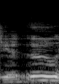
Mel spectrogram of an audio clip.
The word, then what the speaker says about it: Yahu: The names in these texts demonstrate that the Tetragrammaton would have been pronounced as Yahu in Aramaic.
